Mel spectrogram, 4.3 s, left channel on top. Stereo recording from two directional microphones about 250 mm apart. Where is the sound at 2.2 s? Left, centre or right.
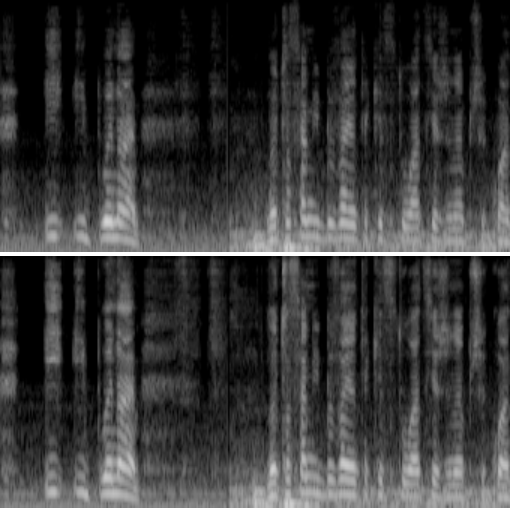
Centre.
